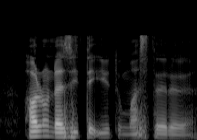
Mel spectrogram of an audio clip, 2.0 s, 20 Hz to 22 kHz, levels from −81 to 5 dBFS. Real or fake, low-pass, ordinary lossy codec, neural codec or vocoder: real; none; none; none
